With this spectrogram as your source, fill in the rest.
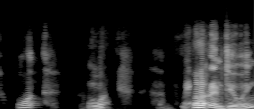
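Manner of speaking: slightly high guard voice. Retelling a game scene, voicing the guard in a high-pitched voice. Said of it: "it's it's a little high pitched".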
